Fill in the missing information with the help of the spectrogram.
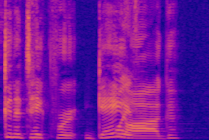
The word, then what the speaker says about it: Georg: It's the German Georg for George, but with a British accent, which is Georg.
